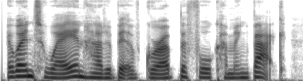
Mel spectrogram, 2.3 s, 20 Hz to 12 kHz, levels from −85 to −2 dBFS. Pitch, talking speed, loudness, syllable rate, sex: 185 Hz, 315 wpm, -19 LUFS, 7.7 syllables/s, female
